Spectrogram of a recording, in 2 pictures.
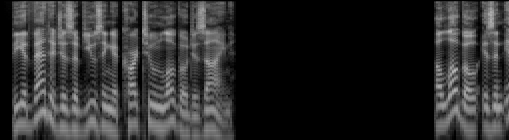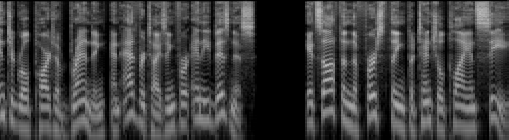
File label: Voiceover; Fusion Marketing; The Advantages of Using a Cartoon Logo Design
